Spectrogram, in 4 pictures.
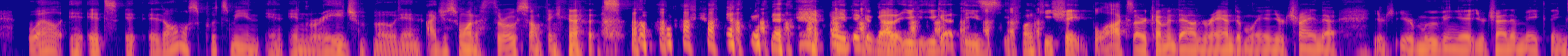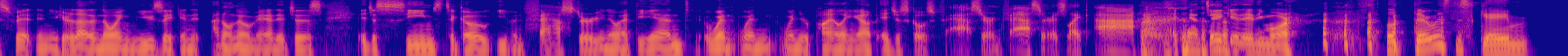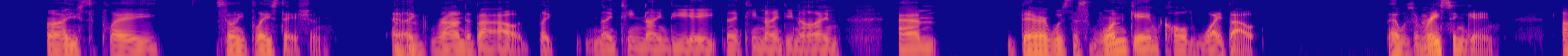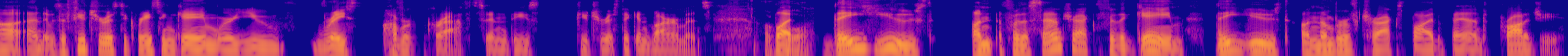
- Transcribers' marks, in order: laughing while speaking: "at it. So"; laugh; unintelligible speech; chuckle; laugh; other background noise
- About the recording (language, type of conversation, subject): English, unstructured, Which movie, TV show, or video game music score motivates you when you need a boost, and why?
